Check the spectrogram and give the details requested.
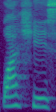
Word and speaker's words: washes: ch j，在第三人称单数 he she it 的现在简单式，要加 es 读作 its。Joe washes the car every Sunday。Joe 是第三人称单数 he，他的动词 wash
